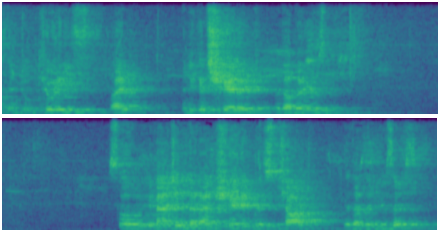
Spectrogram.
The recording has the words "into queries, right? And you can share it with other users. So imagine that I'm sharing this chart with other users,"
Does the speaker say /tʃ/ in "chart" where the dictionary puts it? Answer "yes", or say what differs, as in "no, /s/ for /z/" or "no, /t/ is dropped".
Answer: yes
